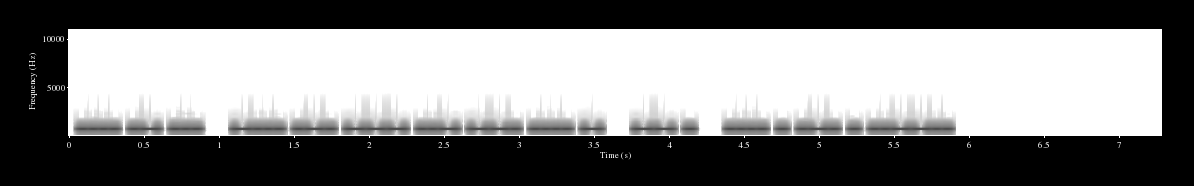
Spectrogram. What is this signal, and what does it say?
Morse code, heard as a keyed tone, about 34 wpm, 700 Hz. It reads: HAS BROUGHT ME HERE?
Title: Sentences from Top 1200 Words 35wpm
